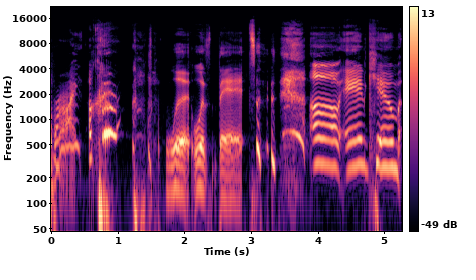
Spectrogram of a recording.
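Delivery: laughing. Real, not acted.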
